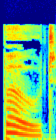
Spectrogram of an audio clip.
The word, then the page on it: bide: anglais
